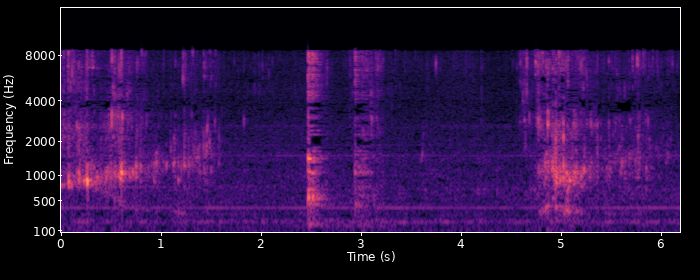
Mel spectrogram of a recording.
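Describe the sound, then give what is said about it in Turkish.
Two measured glasses of water pour into a cooking pot holding two spoonfuls of starch, in two splashy bursts, with a couple of sharp clinks of a cup or utensil between them; a steady low hum runs underneath and no one speaks. “Nisaçlımızı koyduk tenceremize. Ve iki bardak su ölçüyorum.”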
